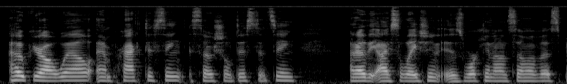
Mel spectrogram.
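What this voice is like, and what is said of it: Congested, unwell-sounding voice. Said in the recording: “Please excuse my voice. I am getting over a sinus infection, and I am still a little bit afflicted by it.”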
